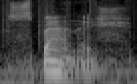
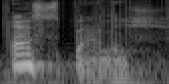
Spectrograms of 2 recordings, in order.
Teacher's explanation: Many people whose first language is Spanish tend to say Espanish · Shown in: second take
